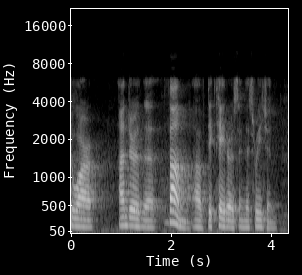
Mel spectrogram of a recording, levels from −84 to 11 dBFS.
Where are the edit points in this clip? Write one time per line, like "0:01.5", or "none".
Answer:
0:01.8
